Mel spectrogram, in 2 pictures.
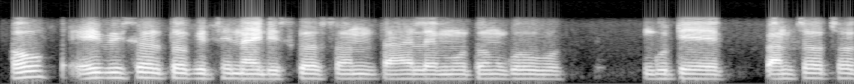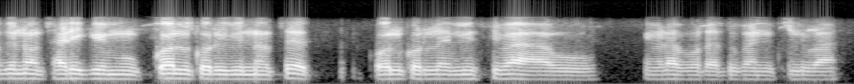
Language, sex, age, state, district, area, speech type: Odia, male, 30-45, Odisha, Koraput, urban, conversation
